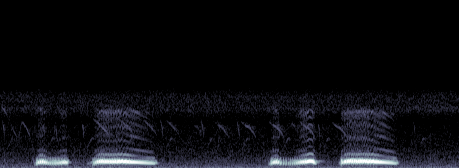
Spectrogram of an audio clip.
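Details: Spotted dove kept as a decoy calls to bring wild doves in, giving two phrases of a short wavering note followed by a longer falling coo, with a clear pause between.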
